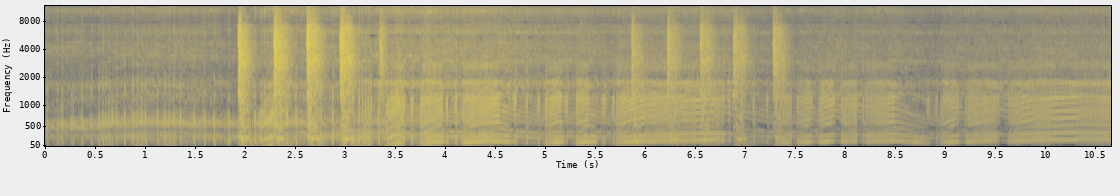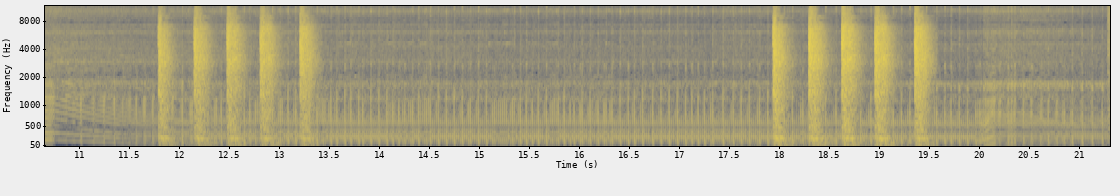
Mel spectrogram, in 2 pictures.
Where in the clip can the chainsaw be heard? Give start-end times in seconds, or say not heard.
0.0-21.2.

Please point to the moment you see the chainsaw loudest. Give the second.
4 s.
